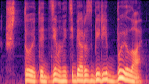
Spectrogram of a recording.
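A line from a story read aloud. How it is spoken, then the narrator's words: Growled. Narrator (Russian): прорычал я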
